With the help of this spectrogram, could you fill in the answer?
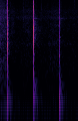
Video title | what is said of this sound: It's Dead, Is It Dangerous? | doesn't sound too hard but the trouble is younger bark is already loose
